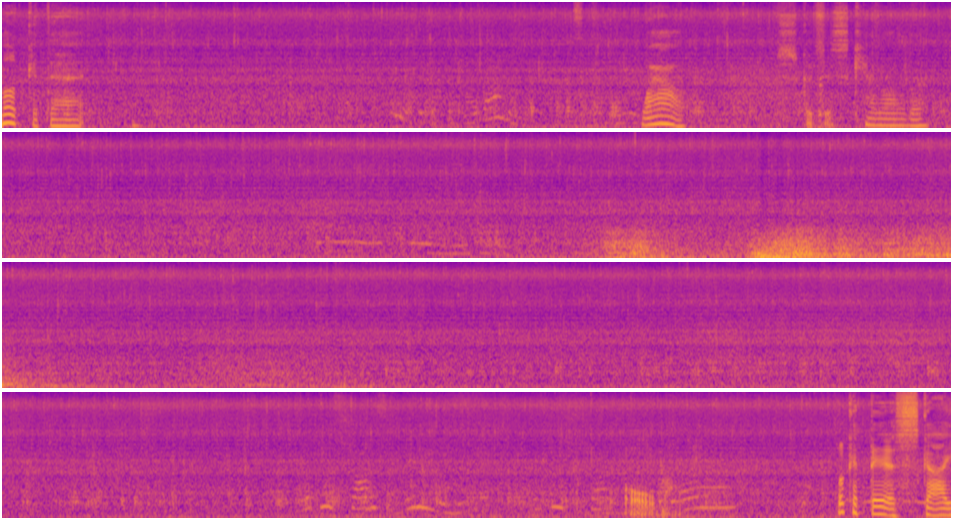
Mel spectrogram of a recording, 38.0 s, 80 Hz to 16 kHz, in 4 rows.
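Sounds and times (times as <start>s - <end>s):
heavy rain: 0.0s - 37.9s
thunder rumbling: 9.2s - 24.0s, 28.2s - 37.7s.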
